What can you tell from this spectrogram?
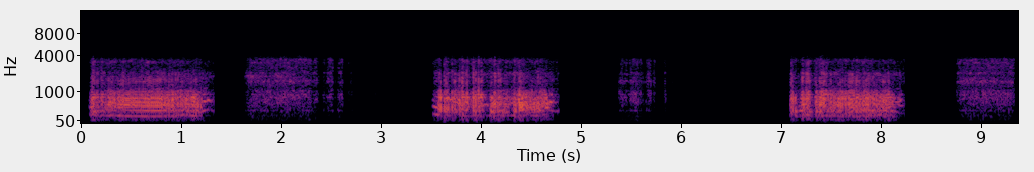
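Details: Snoring during sleep: repeated rough, rumbling breaths every few seconds, sharply cut off between bursts.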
